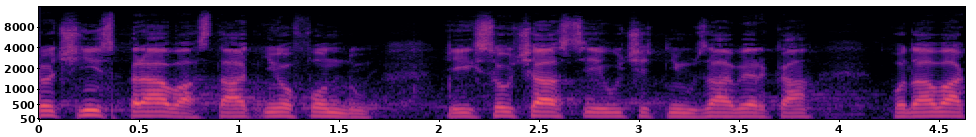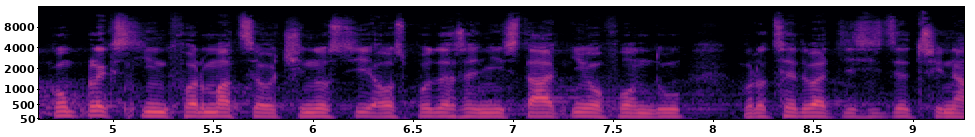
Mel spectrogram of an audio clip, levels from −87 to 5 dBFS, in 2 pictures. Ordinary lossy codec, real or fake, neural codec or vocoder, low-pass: MP3, 64 kbps; real; none; 14.4 kHz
